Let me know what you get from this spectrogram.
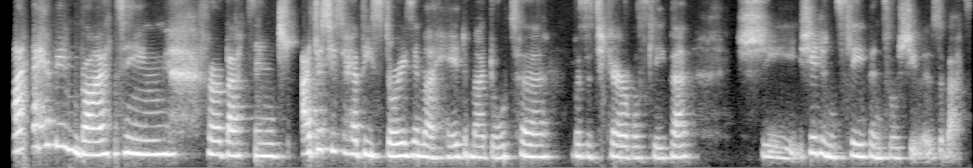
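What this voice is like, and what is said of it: Speaks with a noticeable accent. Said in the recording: “I love the accent. And just kind of goes to prove that we are suckers for accents”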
